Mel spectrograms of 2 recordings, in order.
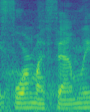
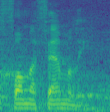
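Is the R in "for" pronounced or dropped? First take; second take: pronounced; dropped. First: The R in "for" is pronounced. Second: The R in "for" is dropped. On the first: "When they say for my family" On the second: "They don't say R"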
